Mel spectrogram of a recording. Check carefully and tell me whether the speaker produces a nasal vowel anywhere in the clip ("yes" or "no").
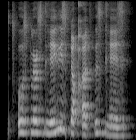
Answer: no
